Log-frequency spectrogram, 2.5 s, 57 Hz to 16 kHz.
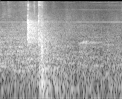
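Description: R160 subway car's sliding doors closing with a sudden thump about half a second in, over steady station background noise.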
